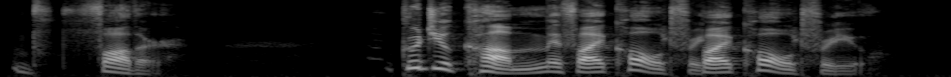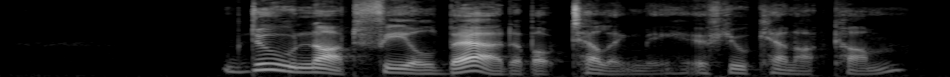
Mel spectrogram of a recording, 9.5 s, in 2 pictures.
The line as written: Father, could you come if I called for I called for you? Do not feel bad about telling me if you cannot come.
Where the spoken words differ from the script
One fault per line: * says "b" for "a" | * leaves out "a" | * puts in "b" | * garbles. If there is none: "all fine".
all fine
